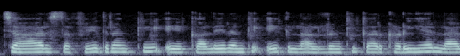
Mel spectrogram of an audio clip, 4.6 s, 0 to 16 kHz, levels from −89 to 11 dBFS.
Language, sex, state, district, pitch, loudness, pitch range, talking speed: Hindi, female, Punjab, Fazilka, 195 Hz, -17 LUFS, 185-200 Hz, 220 wpm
